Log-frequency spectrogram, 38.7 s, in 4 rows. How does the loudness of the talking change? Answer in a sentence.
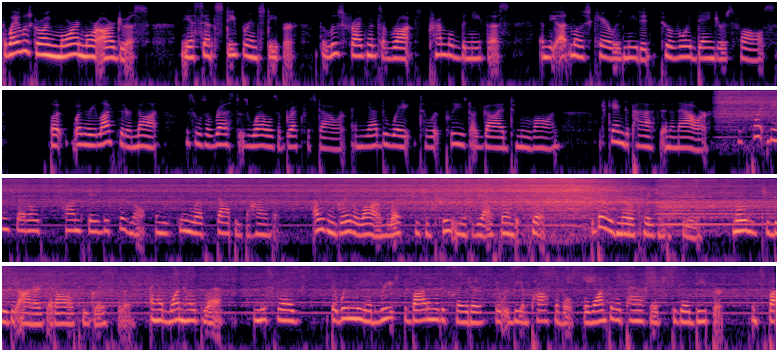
The loudness of the talking goes down, then up.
